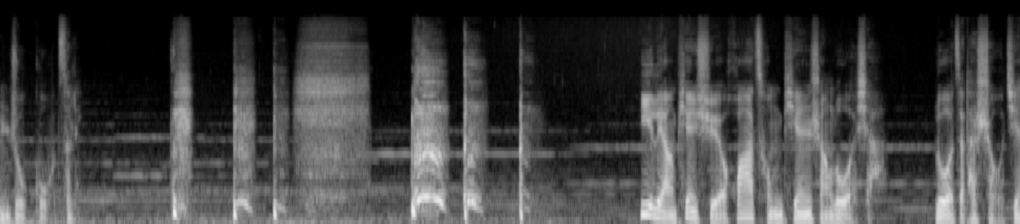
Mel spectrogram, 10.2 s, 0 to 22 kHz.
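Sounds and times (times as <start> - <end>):
cold wind rushing: 0.0 - 6.4
speech: 0.1 - 0.9, 1.7 - 2.0, 6.4 - 10.1
man wounded by an arrow coughing softly: 4.1 - 5.4.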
